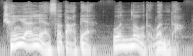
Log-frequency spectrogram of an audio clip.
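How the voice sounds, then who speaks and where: Husky male audiobook narrator. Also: on the low side, sing-song, moderate pace, a little mellow, no room sound. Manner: dramatic storytelling. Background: faint music.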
